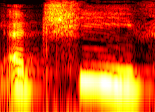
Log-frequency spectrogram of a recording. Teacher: achieve 它是一个紧张的长音 e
